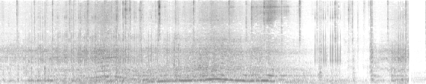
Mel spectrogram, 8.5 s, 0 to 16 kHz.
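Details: Carbureted 1994 Honda Civic started cold in the morning: the engine is held up with uneven bursts of throttle and pedal pumping, revs sag and it nearly dies; hard starting and stalling until warmed.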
